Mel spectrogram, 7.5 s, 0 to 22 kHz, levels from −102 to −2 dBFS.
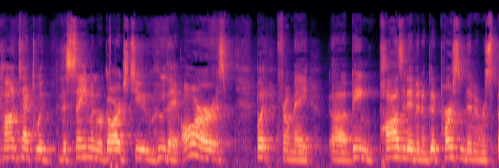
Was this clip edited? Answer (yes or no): yes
